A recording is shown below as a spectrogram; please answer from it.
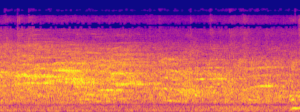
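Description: Crowd of spectators at an indoor pool shouting and cheering on swimmers: a steady blur of many voices, with no single voice standing out.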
